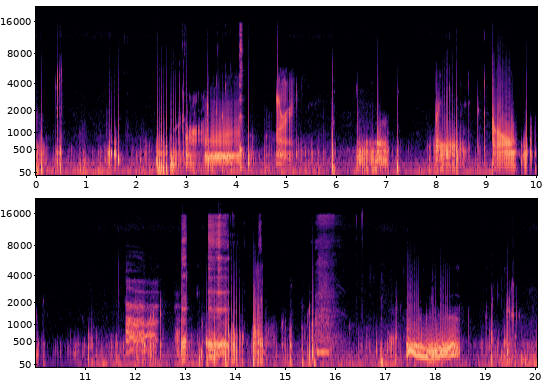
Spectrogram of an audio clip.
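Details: Loud, repeated gurgling and bubbling stomach rumbles from an extremely gassy, upset stomach with burps.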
